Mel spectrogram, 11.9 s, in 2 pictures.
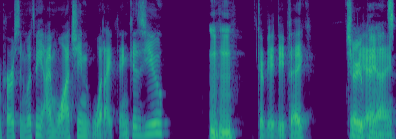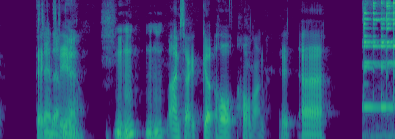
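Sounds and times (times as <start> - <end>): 
speech: 0.0 - 11.6
high metallic bell ringing: 11.4 - 11.8.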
